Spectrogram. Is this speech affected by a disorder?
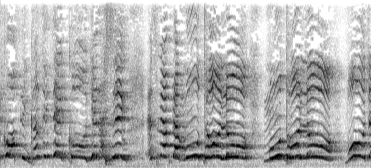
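No.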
